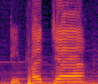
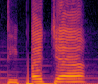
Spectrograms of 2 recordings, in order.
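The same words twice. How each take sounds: The two takes are said the same way.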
